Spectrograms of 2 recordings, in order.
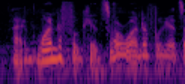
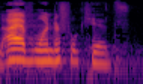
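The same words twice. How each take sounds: First: Much softer, tossed-off repeat; quiet aside. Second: Said in the usual way. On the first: Shown as a demonstration. Pastor repeats to himself about his kids, much softer. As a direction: mutter it again under your breath. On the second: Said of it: "This is a great kid".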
